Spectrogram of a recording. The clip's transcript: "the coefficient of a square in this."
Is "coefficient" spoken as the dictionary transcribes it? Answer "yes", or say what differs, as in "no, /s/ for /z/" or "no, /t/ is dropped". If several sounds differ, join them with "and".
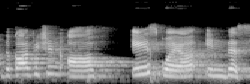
no, /t/ is dropped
